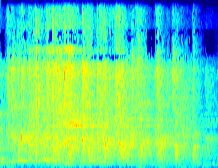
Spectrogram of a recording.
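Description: An audience applauds steadily for several seconds, a dense, crackling wash of many hands clapping at an even, loud level, with a few dull thumps mixed in and no voices.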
